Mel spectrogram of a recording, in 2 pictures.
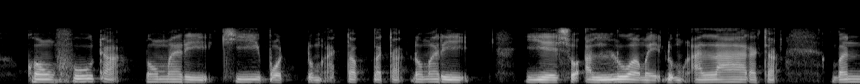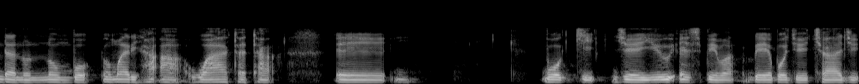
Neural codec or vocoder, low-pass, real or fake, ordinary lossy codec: codec, 16 kHz, 16 kbps, FunCodec, trained on Chinese and English, 50 frames a second; 5.4 kHz; fake; none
